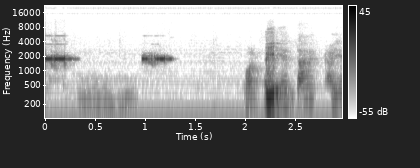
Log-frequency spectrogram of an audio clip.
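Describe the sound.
Phone ringing for an incoming call: two short, steady electronic ring tones sound alone, followed by a person talking.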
